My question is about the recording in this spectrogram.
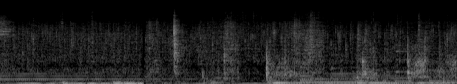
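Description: Tomato sauce sizzling in a frying pan while a wooden spoon stirs it, with repeated short scrapes and taps of the spoon against the pan.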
